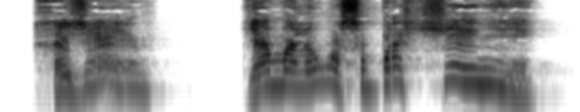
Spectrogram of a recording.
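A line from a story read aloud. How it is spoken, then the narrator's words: Nasal pleading. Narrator (Russian): прогнусавил человек, стоящий на коленях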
